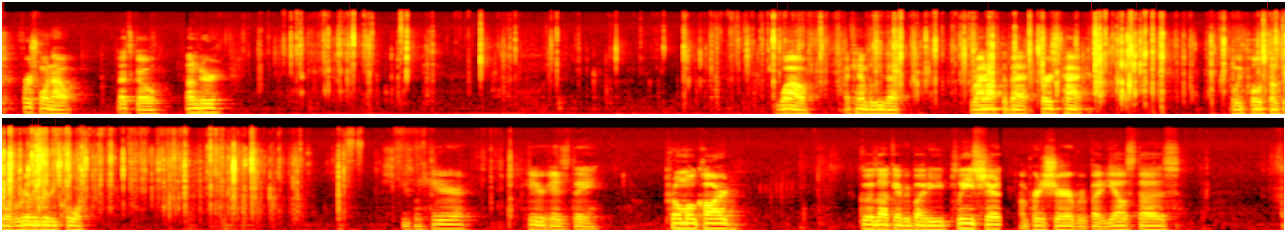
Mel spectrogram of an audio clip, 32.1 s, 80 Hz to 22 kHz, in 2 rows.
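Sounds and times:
foil wrapper crinkling: 3.0 - 20.5.

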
